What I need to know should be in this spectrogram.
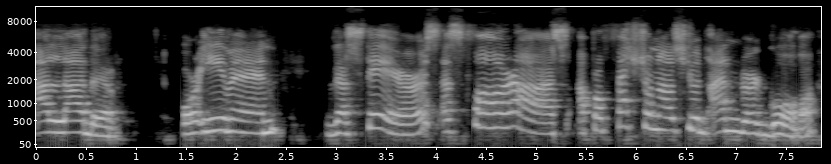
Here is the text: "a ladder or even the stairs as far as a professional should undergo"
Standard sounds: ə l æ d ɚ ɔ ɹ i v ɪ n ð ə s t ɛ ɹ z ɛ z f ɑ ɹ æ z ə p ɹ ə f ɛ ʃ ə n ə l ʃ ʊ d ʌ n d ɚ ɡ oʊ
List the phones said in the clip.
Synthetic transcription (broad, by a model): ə l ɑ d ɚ ɔ ɹ i v ɪ n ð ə s t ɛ ɹ s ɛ s f ɑ ɹ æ s ə p ɹ ə f ɛ ʃ ə n ə l ʃ ʊ d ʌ n d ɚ ɡ oʊ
